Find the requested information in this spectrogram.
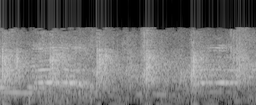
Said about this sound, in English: Let's stand and clap our hands in praise to the Lord. Hallelujah. Thank you, Jesus.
